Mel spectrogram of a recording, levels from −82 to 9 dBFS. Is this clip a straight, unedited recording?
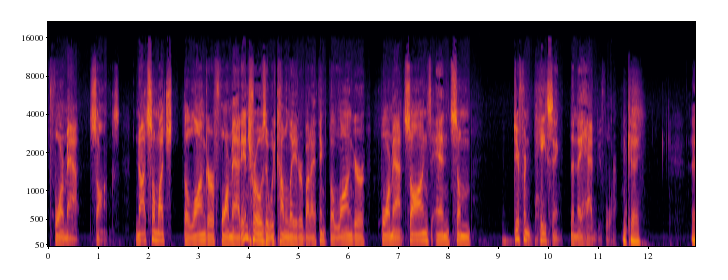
no; 5 cuts; at 1.6 s, 2.6 s, 6.4 s, 10.3 s, 11.4 s

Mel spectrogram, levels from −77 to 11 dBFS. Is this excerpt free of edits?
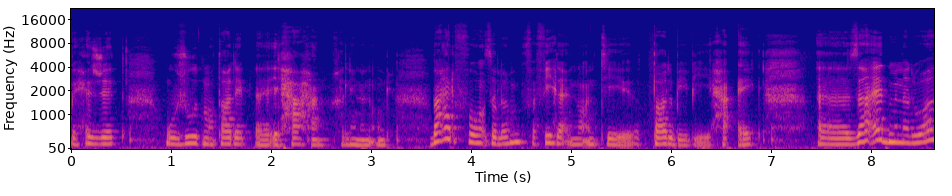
no; 4 cuts; at 1.8 s, 3.6 s, 4.1 s, 4.9 s

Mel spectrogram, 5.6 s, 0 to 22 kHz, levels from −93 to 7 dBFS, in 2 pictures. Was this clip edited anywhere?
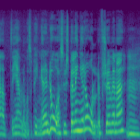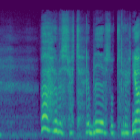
no; 0 cuts

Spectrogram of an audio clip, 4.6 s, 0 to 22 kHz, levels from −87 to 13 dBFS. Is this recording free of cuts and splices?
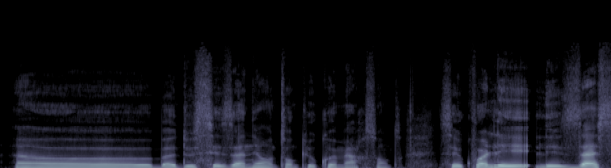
yes; 0 cuts

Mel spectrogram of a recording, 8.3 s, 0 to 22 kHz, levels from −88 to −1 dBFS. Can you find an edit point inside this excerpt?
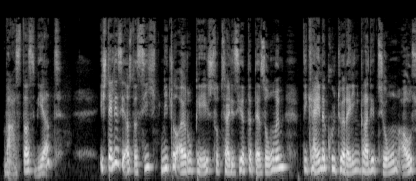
no; 0 cuts

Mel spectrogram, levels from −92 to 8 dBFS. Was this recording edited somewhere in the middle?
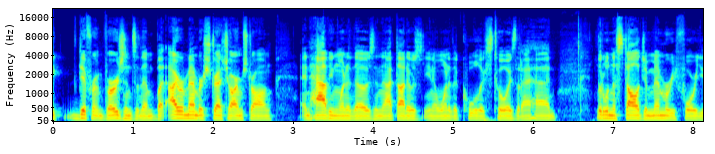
no; 0 cuts

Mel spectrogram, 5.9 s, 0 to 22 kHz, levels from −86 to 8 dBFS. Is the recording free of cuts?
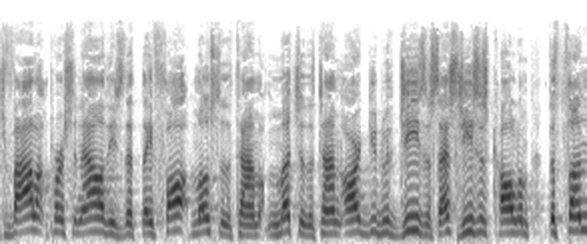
no; 3 cuts; at 2.6 s, 3.4 s, 4.6 s

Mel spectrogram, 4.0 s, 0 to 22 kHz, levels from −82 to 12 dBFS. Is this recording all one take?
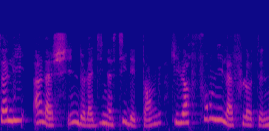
no; 1 cut; at 2.5 s

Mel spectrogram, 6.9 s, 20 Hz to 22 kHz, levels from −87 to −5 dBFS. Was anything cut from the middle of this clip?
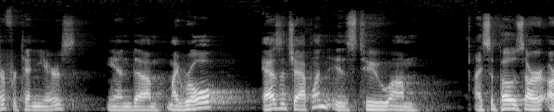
no; 0 cuts

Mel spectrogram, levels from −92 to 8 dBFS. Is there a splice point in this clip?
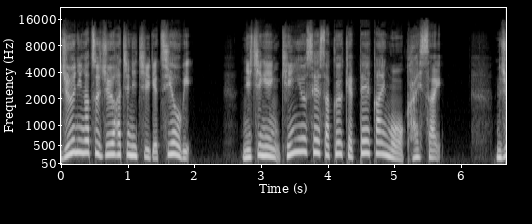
no; 0 cuts

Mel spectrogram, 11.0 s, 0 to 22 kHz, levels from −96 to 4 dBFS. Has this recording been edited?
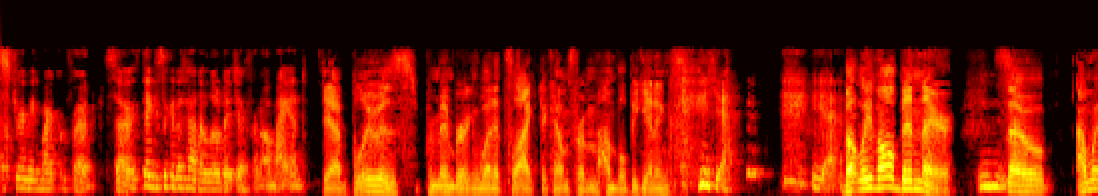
yes; 2 cuts; at 1.0 s, 3.1 s

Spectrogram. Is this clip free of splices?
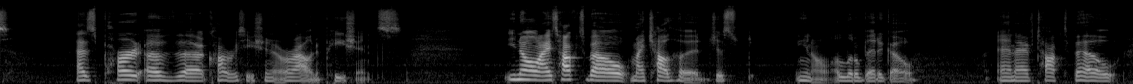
yes; 0 cuts

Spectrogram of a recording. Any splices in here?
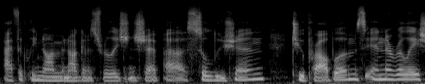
yes; 1 cut; at 1.6 s

